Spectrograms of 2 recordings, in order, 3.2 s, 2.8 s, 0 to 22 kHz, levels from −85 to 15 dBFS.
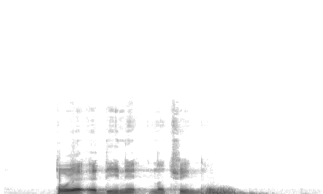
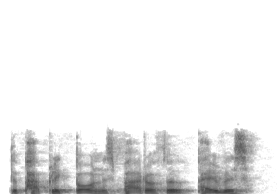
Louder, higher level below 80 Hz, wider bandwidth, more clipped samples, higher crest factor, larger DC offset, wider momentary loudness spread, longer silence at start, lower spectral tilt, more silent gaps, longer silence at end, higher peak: second, -20 LUFS vs -17 LUFS; first, -46 dBFS vs -56 dBFS; first, 8.4 kHz vs 7.6 kHz; neither; about the same, 18 dB vs 16 dB; neither; first, 16 LU vs 4 LU; first, 0.55 s vs 0.1 s; first, -8.5 dB/octave vs -4 dB/octave; neither; first, 0.8 s vs 0.25 s; about the same, -4 dBFS vs -2 dBFS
